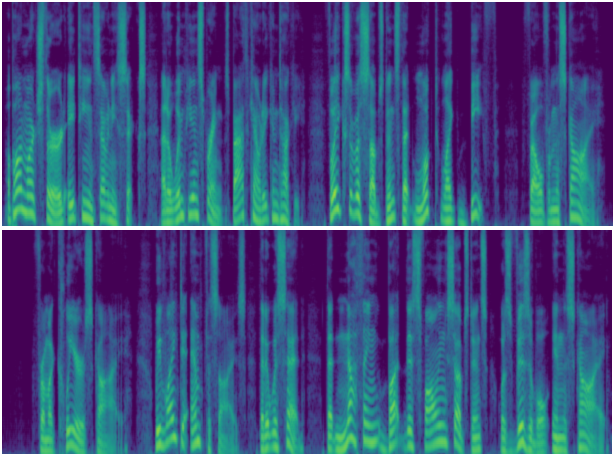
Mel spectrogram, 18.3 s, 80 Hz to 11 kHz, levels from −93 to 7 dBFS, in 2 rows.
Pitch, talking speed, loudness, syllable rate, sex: 145 Hz, 150 wpm, -21 LUFS, 4.6 syllables/s, male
